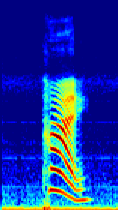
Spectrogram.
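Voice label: "tai", Mandarin Chinese, fourth tone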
